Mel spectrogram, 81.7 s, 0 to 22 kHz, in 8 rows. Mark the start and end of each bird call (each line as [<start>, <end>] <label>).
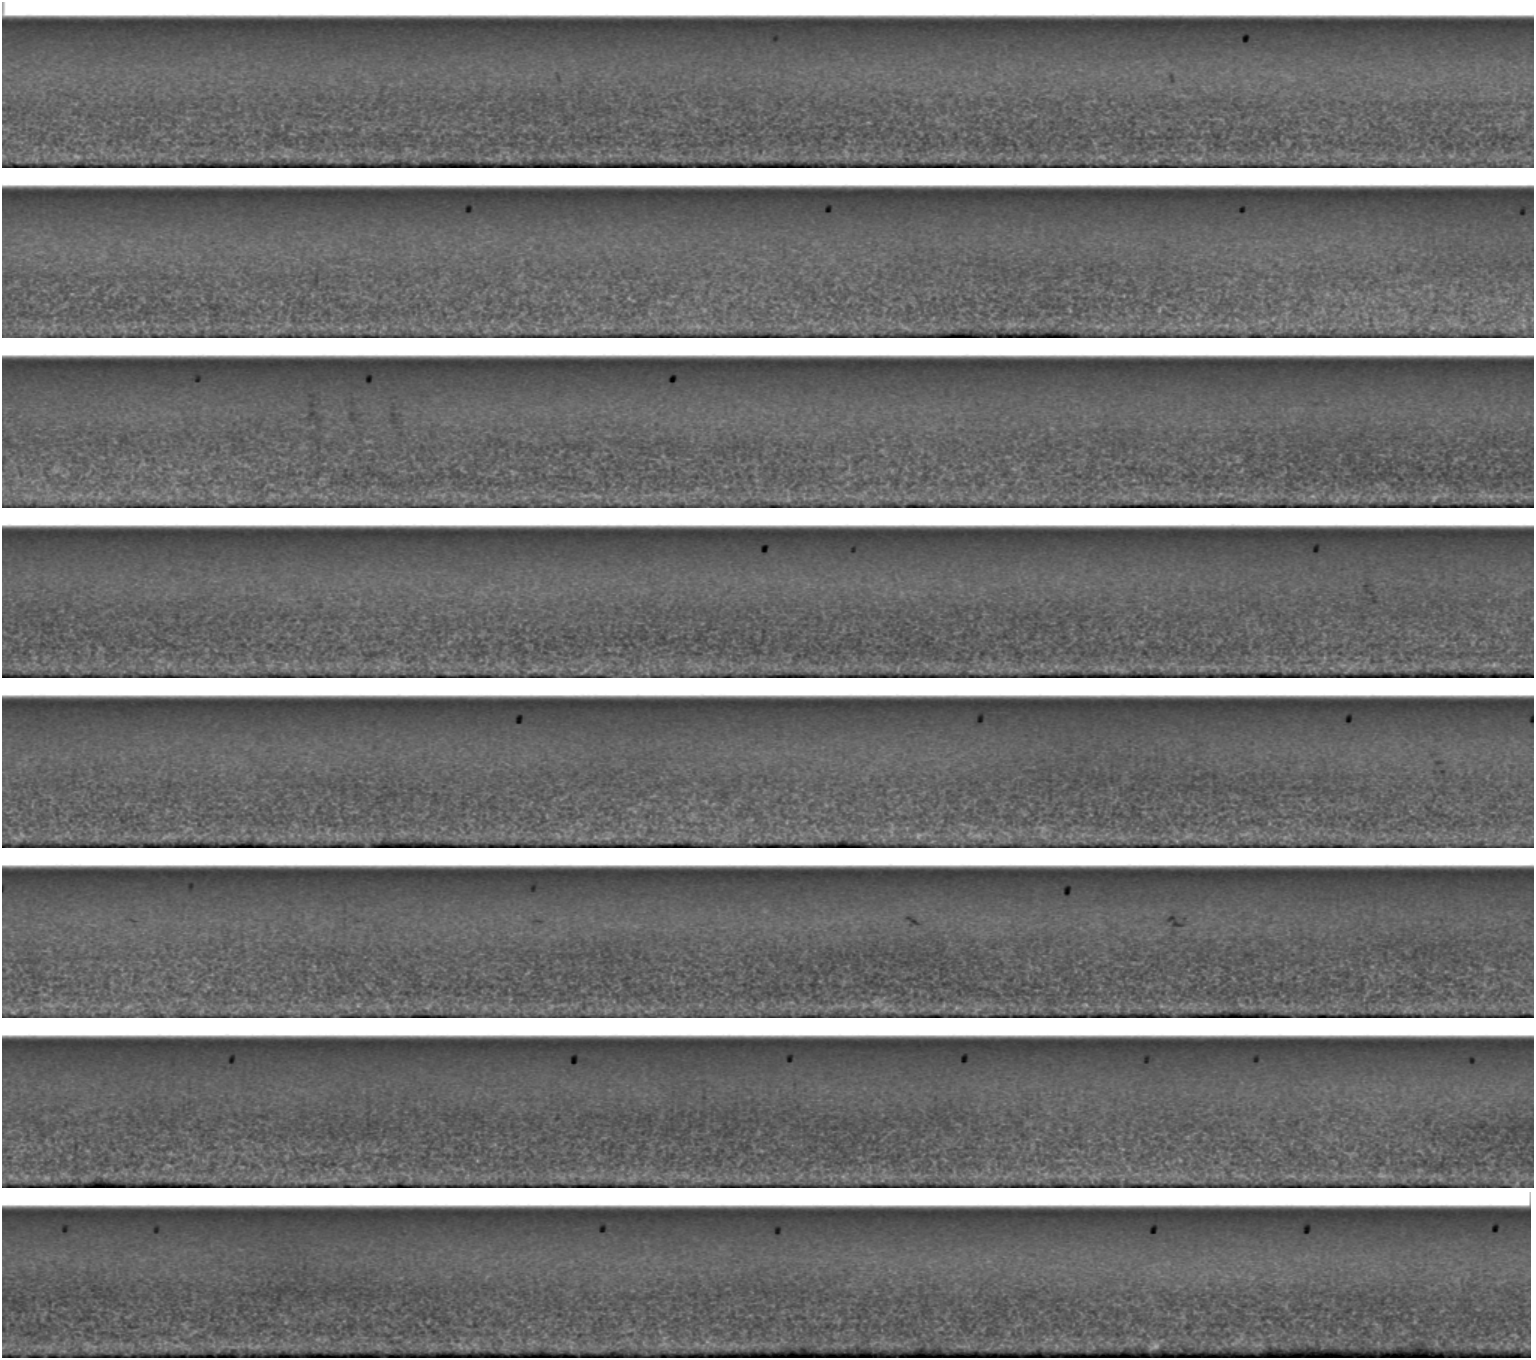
[7.74, 7.84] unidentified bird
[8.24, 8.34] White-crowned Sparrow (Zonotrichia leucophrys)
[13.24, 13.44] White-crowned Sparrow (Zonotrichia leucophrys)
[15.64, 15.74] White-crowned Sparrow (Zonotrichia leucophrys)
[18.44, 18.54] White-crowned Sparrow (Zonotrichia leucophrys)
[20.24, 20.44] White-crowned Sparrow (Zonotrichia leucophrys)
[21.64, 21.84] White-crowned Sparrow (Zonotrichia leucophrys)
[22.74, 22.94] White-crowned Sparrow (Zonotrichia leucophrys)
[24.84, 24.94] White-crowned Sparrow (Zonotrichia leucophrys)
[35.64, 35.74] White-crowned Sparrow (Zonotrichia leucophrys)
[36.24, 36.34] White-crowned Sparrow (Zonotrichia leucophrys)
[39.34, 39.44] White-crowned Sparrow (Zonotrichia leucophrys)
[39.64, 39.84] Gray-crowned Rosy-Finch (Leucosticte tephrocotis)
[44.24, 44.34] White-crowned Sparrow (Zonotrichia leucophrys)
[47.34, 47.44] White-crowned Sparrow (Zonotrichia leucophrys)
[49.74, 49.94] White-crowned Sparrow (Zonotrichia leucophrys)
[50.34, 50.54] Gray-crowned Rosy-Finch (Leucosticte tephrocotis)
[50.94, 51.14] White-crowned Sparrow (Zonotrichia leucophrys)
[52.24, 52.34] White-crowned Sparrow (Zonotrichia leucophrys)
[54.54, 54.64] White-crowned Sparrow (Zonotrichia leucophrys)
[57.04, 57.24] Gray-crowned Rosy-Finch (Leucosticte tephrocotis)
[58.14, 58.24] White-crowned Sparrow (Zonotrichia leucophrys)
[58.84, 58.94] Gray-crowned Rosy-Finch (Leucosticte tephrocotis)
[62.74, 62.84] White-crowned Sparrow (Zonotrichia leucophrys)
[65.04, 65.14] White-crowned Sparrow (Zonotrichia leucophrys)
[66.44, 66.54] White-crowned Sparrow (Zonotrichia leucophrys)
[67.64, 67.74] White-crowned Sparrow (Zonotrichia leucophrys)
[68.84, 68.94] White-crowned Sparrow (Zonotrichia leucophrys)
[71.04, 71.14] White-crowned Sparrow (Zonotrichia leucophrys)
[71.84, 71.94] White-crowned Sparrow (Zonotrichia leucophrys)
[72.44, 72.54] White-crowned Sparrow (Zonotrichia leucophrys)
[75.44, 75.54] White-crowned Sparrow (Zonotrichia leucophrys)
[76.64, 76.74] White-crowned Sparrow (Zonotrichia leucophrys)
[79.14, 79.24] White-crowned Sparrow (Zonotrichia leucophrys)
[80.14, 80.24] White-crowned Sparrow (Zonotrichia leucophrys)
[81.34, 81.54] White-crowned Sparrow (Zonotrichia leucophrys)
